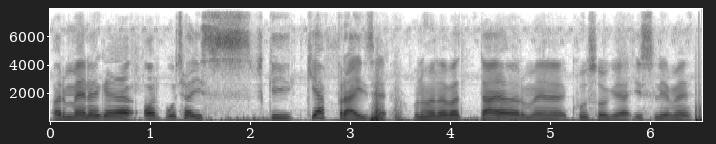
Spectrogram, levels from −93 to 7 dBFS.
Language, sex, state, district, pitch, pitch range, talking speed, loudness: Hindi, male, Bihar, West Champaran, 180 Hz, 160-200 Hz, 165 wpm, -21 LUFS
